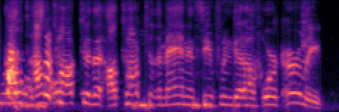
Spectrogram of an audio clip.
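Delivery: naive, eager, high doe-eyed hopeful voice. Retelling how the chaplains greet the guys: imitating doe-eyed false hope. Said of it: "dumb P F C doe-eyed false hope".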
